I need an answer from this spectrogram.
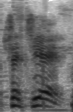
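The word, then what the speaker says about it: Xie xie (谢谢): Xie xie.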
